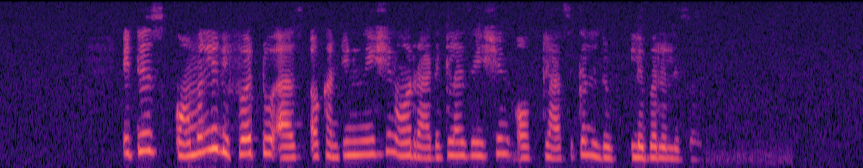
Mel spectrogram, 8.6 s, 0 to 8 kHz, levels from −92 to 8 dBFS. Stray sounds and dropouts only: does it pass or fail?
pass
